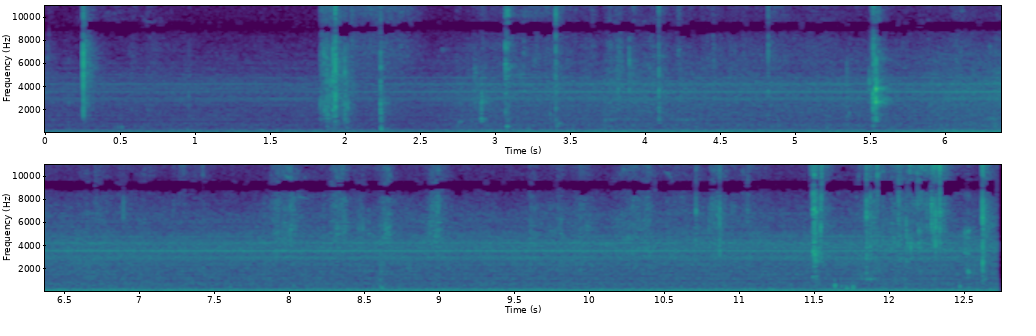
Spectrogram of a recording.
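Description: Steady low hum with a few faint short clicks, growing a little louder about halfway through.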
